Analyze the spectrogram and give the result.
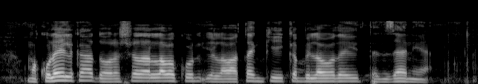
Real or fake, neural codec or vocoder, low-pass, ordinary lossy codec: fake; codec, 16 kHz, 16 kbps, FreqCodec, larger model; none; none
